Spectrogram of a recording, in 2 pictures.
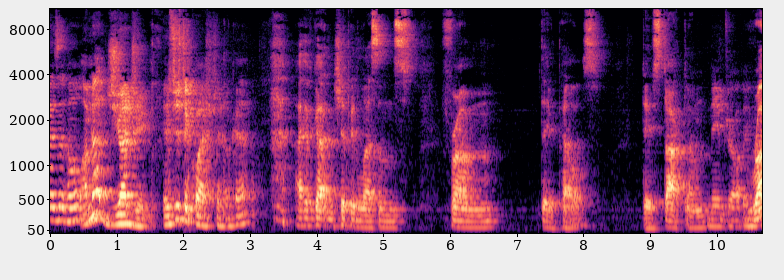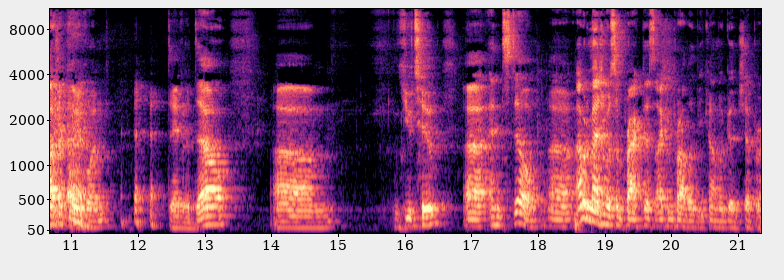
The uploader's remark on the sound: This one was done in person at the Ballyhack Golf Club in VA. Please excuse the minor echo, as the cottages on site are not conducive to recording live audio.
